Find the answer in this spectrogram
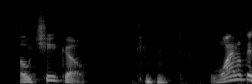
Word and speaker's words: Ochoco: I was bow hunting in the Ochoco Mountains, pronounced Ochico.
